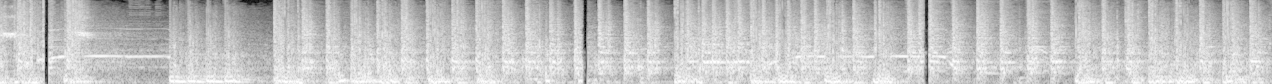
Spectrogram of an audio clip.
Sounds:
Percussion, Wood block, Music

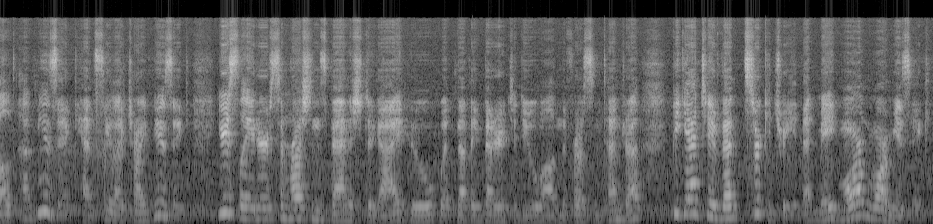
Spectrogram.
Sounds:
Speech

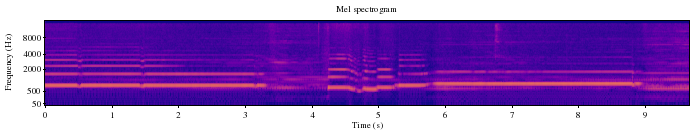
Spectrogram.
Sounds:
Musical instrument, Music, inside a small room, Clarinet, playing clarinet, Wind instrument

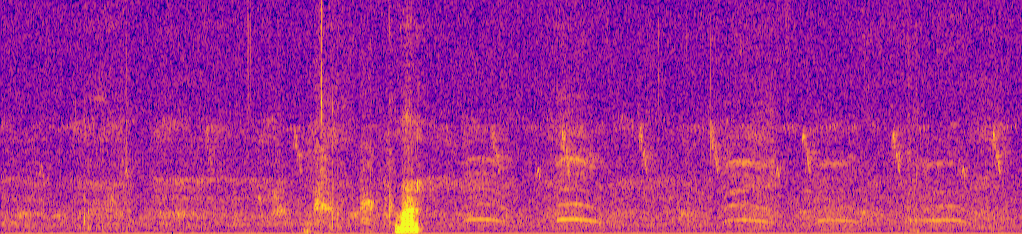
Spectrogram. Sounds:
Speech, Domestic animals, Animal

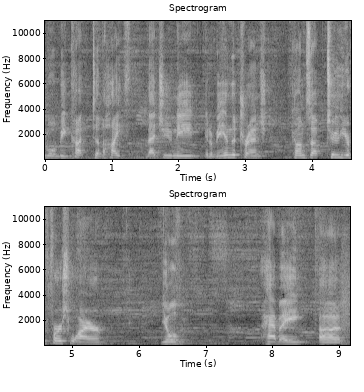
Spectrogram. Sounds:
Speech, Music

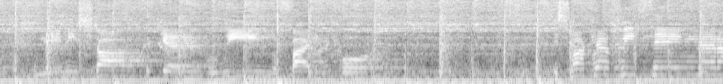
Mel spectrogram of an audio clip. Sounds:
Grunge, Music, Singing

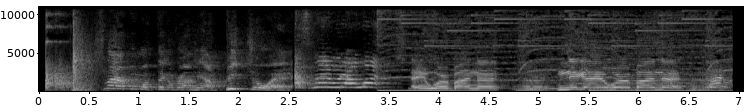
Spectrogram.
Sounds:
Music, Door, Slam, Speech

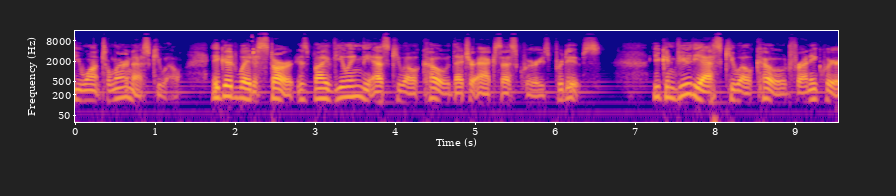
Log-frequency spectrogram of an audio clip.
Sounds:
Speech

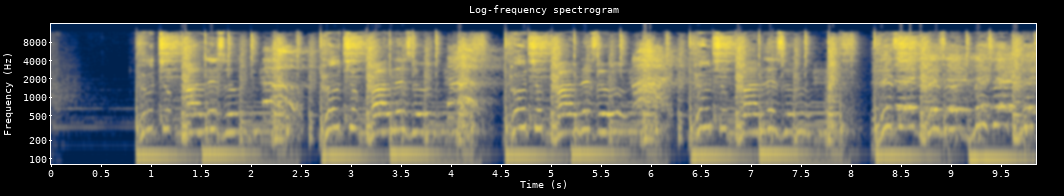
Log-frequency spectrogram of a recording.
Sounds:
Music, Funny music

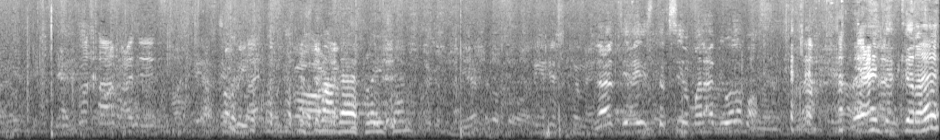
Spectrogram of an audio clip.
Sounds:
Speech, Walk

